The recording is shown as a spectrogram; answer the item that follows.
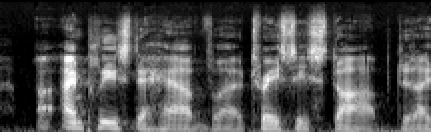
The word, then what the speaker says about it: Staab: I'm pleased to have Tracy Staab.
